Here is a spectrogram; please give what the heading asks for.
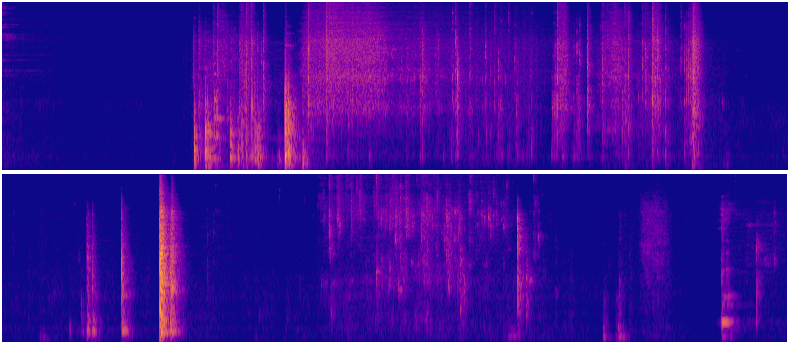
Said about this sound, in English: So I'm pouring the sugar into the pan now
